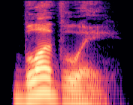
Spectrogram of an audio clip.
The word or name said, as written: bluntly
